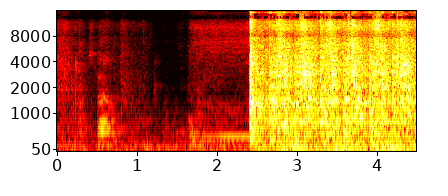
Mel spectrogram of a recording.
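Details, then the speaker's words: VW Golf 1 with a 2 L 8-valve engine at first start. After a quiet pause the starter churns at a steady, rapid rhythm but never catches. Crank-no-start, believed due to the distributor sitting too far out, not seated, with its clamps out of place. "I think the dizzy was a little bit too far out. What I think happened there, the dizzy wasn't on its place here inside because the dizzy uh clamps were sitting here."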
